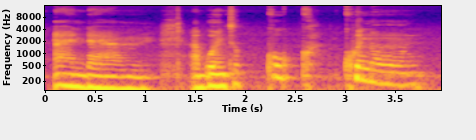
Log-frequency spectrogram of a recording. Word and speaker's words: quinoa: So let me get crackalacking with seasoning up these chicken gizzard, and I'm going to cook quinoa rice. That's how it's pronounced, quinoa rice, not black wild black rice.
